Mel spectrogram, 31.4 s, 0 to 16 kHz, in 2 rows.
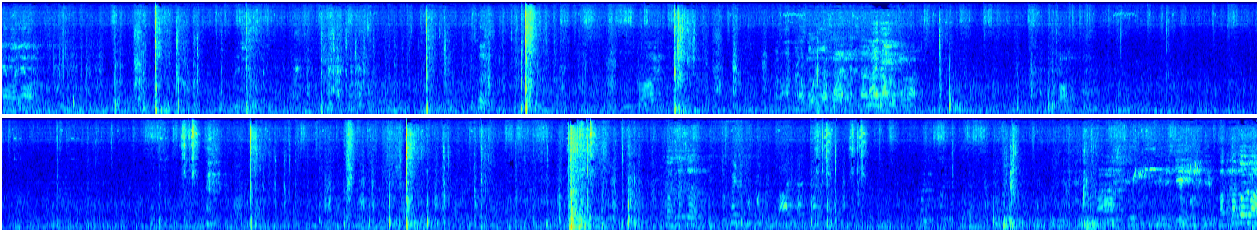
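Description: Football being kicked on an artificial-turf pitch: sharp thuds of ball strikes at uneven intervals, every second or few, the loudest about 23 seconds in. Players call out now and then.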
